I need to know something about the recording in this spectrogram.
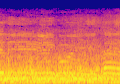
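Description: Motorcycle riding along a road: steady engine noise mixed with wind rushing over the microphone, with a wavering pitched tone held over it.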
